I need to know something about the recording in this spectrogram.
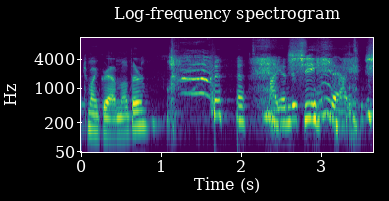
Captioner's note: laugh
